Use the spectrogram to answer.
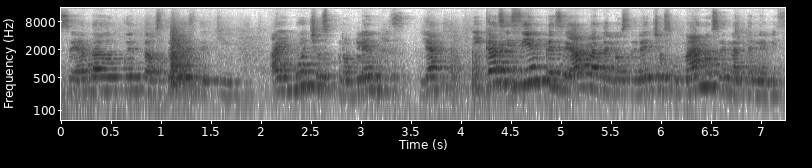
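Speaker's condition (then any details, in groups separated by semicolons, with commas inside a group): No condition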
